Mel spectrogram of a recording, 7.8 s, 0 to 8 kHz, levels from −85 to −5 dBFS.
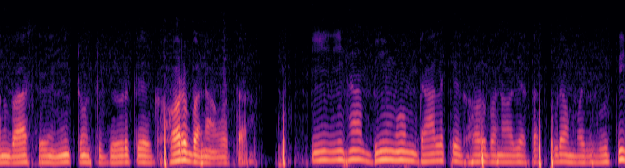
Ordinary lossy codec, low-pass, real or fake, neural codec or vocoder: none; none; fake; codec, 16 kHz, 8 kbps, FreqCodec, larger model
